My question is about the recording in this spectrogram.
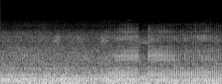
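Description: Motorcycle engine running at highway speed under steady wind and road rumble, heard from the rider's position; the engine note dips and climbs again about a second and a half in.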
